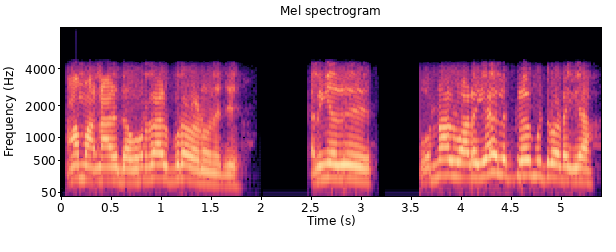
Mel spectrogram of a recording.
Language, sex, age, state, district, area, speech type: Tamil, male, 45-60, Tamil Nadu, Thoothukudi, rural, conversation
